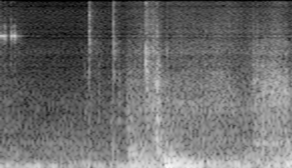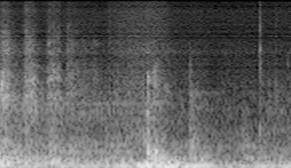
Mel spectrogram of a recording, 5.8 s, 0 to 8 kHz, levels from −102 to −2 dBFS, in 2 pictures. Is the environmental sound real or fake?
fake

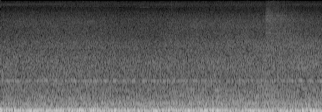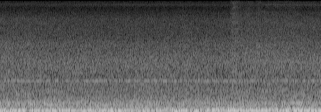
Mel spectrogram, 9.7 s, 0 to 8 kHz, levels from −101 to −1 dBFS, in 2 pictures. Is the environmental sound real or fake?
real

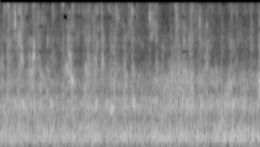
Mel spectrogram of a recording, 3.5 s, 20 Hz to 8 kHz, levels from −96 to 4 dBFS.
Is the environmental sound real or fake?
fake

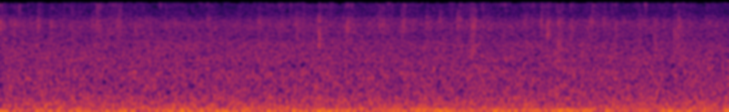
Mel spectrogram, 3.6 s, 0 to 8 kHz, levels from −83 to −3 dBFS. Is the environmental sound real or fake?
real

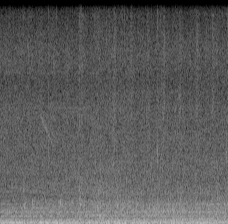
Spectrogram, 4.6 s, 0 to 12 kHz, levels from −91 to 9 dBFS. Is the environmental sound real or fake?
real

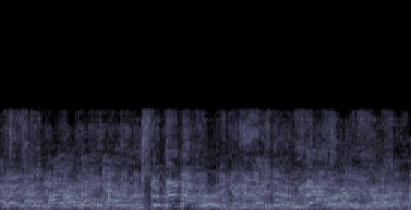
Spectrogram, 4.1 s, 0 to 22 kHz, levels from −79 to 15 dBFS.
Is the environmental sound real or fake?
fake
